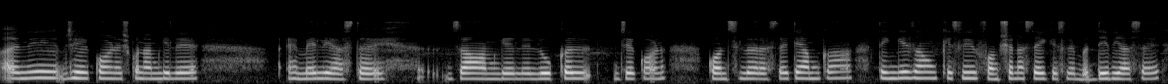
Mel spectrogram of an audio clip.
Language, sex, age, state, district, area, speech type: Goan Konkani, female, 18-30, Goa, Sanguem, rural, spontaneous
